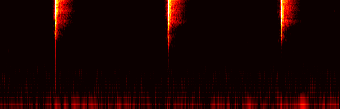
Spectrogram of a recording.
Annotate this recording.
stiletto - slow
Slow Up stiletto
compact, knife, pocket, stiletto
